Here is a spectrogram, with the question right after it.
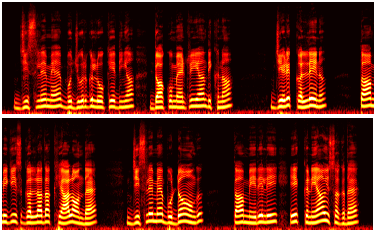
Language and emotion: Dogri, sad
